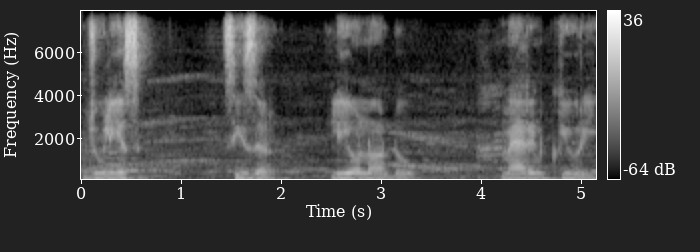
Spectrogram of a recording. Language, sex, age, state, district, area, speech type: Telugu, male, 18-30, Andhra Pradesh, Nellore, rural, spontaneous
